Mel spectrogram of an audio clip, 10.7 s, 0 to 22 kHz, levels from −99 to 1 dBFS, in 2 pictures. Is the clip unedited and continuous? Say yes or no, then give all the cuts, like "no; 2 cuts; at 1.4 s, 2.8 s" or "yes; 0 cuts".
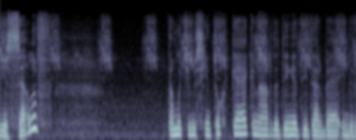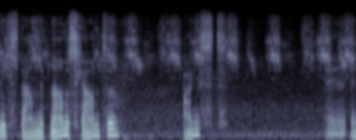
yes; 0 cuts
